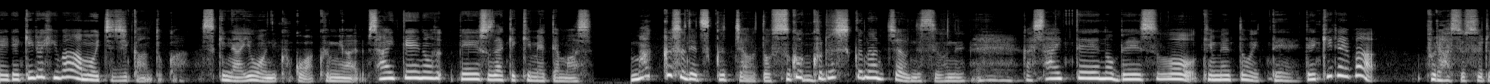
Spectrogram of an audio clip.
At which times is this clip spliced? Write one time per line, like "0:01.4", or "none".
none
